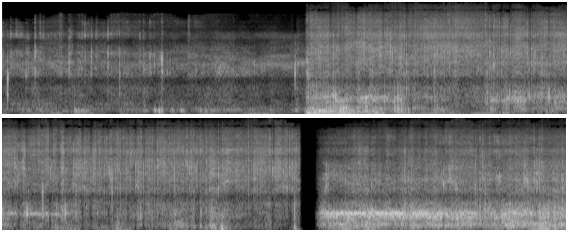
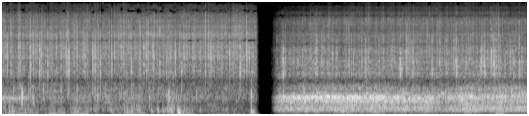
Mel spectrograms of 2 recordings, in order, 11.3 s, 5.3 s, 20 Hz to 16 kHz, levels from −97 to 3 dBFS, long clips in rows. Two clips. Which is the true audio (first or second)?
second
